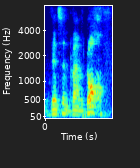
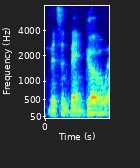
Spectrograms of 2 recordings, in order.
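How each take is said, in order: First: It is said the British way. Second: It is said the American way.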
